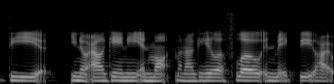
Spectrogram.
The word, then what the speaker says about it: Monongahela: It has the Monongahela. Thank you for pronouncing correcting the pronunciation.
